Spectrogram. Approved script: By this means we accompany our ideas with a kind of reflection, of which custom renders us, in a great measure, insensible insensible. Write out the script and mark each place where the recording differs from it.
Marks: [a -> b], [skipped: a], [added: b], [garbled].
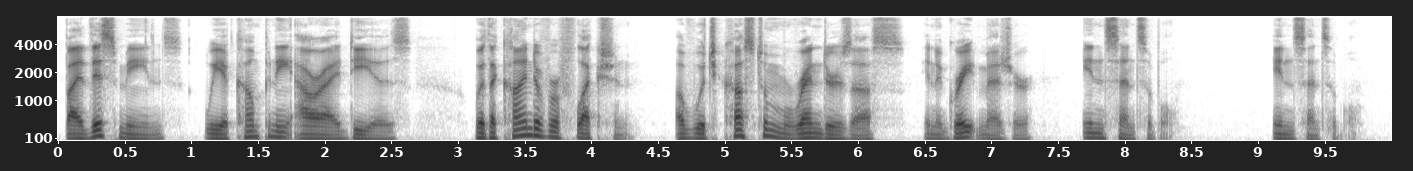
By this means we accompany our ideas with a kind of reflection, of which custom renders us, in a great measure, insensible insensible.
